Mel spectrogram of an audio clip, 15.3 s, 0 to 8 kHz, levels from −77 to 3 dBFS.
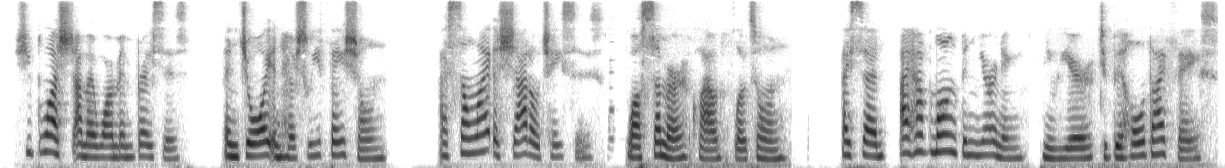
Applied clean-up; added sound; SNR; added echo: neural mask model DeepFilterNet 3.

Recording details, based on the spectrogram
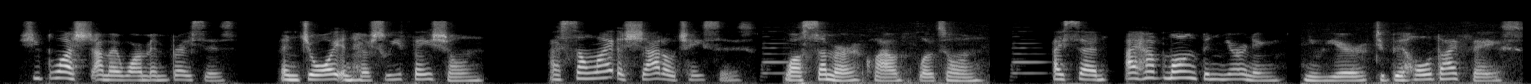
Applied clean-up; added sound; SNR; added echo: none; Wind instrument, woodwind instrument; 20 dB; none.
